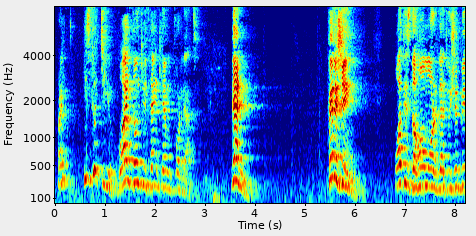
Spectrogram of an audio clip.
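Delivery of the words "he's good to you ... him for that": ordinary talk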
